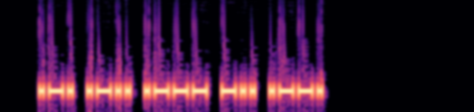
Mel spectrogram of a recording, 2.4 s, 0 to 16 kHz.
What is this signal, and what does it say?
Morse code, heard as a keyed tone, about 48 wpm, 690 Hz. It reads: RLJDP
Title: Code Groups - 5 Letters - 50wpm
